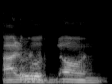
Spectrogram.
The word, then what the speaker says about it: algodón: And then here we have the accent, which is what I was saying before. It wouldn't be algodón, would be Mm. algodón.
